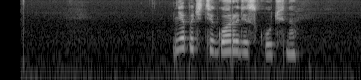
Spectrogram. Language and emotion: Russian, neutral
